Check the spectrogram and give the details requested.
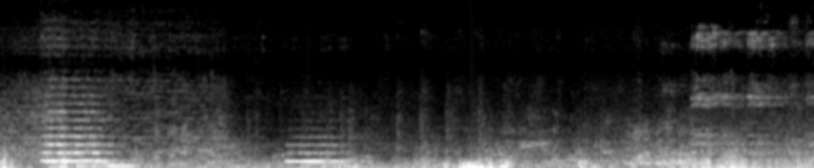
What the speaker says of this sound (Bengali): শেওড়াফুলি থেকে ট্রেন ছাড়ার পর দেখো ট্রেন পুরো খালি।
